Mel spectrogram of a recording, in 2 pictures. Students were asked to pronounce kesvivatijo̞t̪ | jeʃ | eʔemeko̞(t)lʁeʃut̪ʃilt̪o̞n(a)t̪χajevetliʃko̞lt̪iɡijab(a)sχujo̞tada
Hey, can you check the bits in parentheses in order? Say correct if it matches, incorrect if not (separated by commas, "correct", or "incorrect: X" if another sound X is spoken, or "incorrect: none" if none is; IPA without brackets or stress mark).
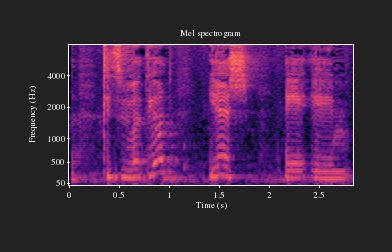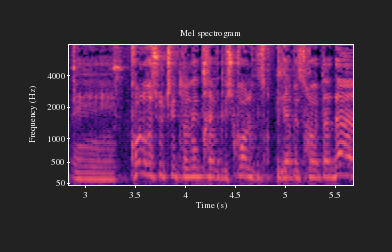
incorrect: none, incorrect: i, incorrect: e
